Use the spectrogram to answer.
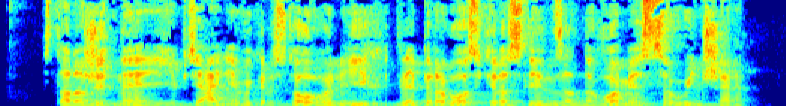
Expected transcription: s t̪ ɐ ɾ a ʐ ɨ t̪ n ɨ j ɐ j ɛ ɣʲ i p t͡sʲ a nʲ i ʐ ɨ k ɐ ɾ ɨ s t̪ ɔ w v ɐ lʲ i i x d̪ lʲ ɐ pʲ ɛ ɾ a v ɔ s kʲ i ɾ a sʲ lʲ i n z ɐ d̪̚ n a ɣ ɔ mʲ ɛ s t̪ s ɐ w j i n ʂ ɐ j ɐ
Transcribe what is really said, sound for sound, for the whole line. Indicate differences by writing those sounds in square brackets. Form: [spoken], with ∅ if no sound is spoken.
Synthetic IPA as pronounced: s t̪ ɐ ɾ a ʐ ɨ t̪ n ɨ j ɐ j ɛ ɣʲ i p t͡sʲ a nʲ i [v] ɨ k ɐ ɾ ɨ s t̪ ɔ w v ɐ lʲ i i x d̪ lʲ ɐ pʲ ɛ ɾ a v ɔ s kʲ i ɾ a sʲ lʲ i n z ɐ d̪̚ n a ɣ ɔ mʲ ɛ s t̪ s ɐ w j i n ʂ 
